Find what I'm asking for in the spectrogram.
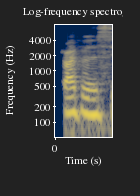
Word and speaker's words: Dreyfus: Dreyfus.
